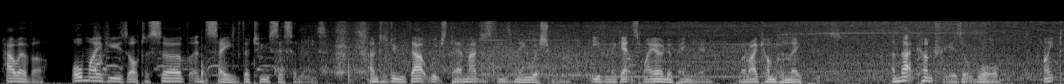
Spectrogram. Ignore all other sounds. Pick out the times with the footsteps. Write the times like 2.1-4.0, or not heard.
2.0-4.0.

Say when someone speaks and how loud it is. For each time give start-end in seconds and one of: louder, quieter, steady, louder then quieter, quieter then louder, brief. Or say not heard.
0.1-10.6 steady.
